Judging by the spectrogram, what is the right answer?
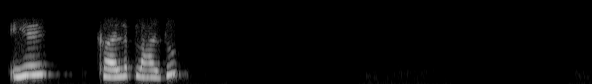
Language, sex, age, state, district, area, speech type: Dogri, female, 18-30, Jammu and Kashmir, Jammu, rural, conversation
